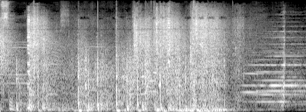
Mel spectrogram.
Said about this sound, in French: Il fait encore nuit noire, impossible de visualiser l'ennemi, mais déjà les échanges de tirs sont intenses.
